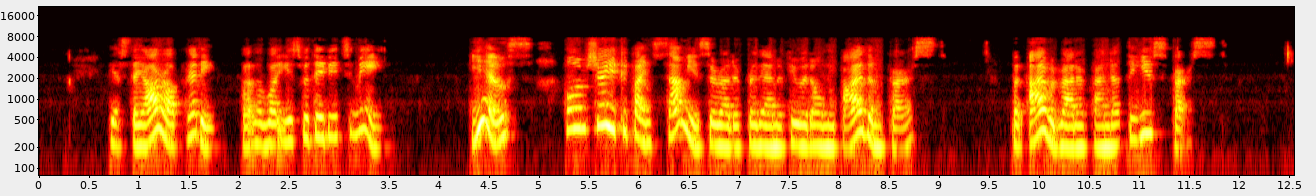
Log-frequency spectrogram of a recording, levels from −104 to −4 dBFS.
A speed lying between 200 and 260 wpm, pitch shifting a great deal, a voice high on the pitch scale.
Yes: fast, 205 wpm; wide, 7.0 semitones; high, 225 Hz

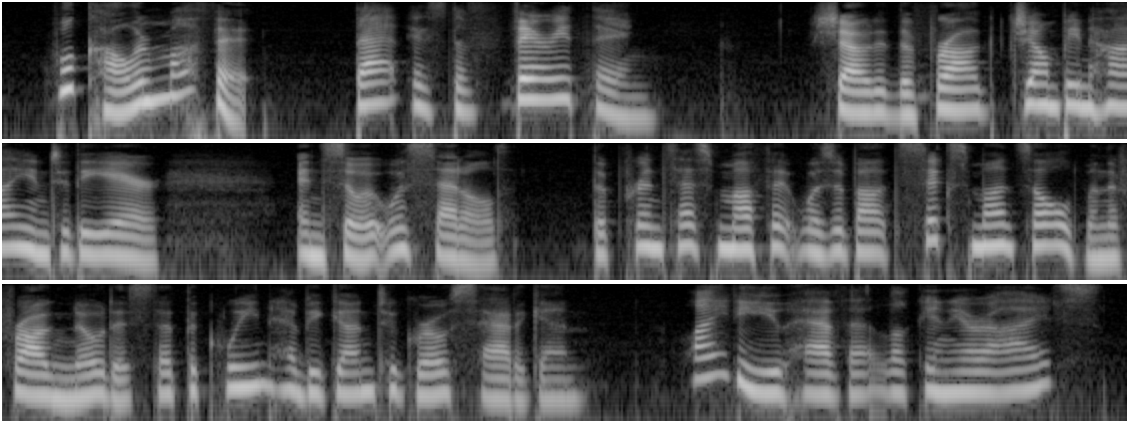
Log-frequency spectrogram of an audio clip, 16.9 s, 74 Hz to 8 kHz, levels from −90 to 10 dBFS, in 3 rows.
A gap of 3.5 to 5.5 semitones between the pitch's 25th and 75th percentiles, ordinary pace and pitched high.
Yes: average, 4.5 semitones; average, 190 wpm; high, 200 Hz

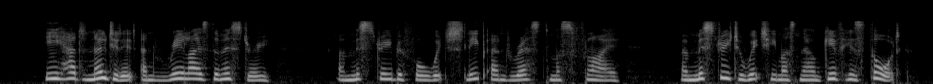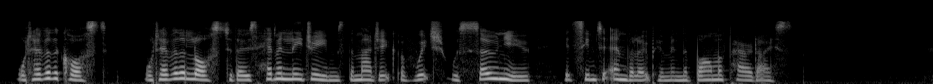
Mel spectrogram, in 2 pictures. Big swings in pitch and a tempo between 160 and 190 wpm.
No: average, 3.1 semitones; average, 175 wpm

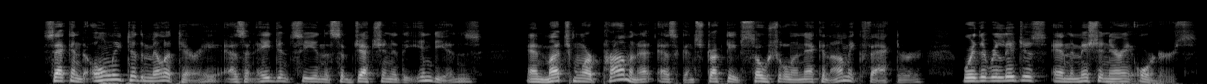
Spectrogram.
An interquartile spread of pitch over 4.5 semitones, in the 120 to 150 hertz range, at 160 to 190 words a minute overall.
Yes: wide, 5.6 semitones; medium, 140 Hz; average, 165 wpm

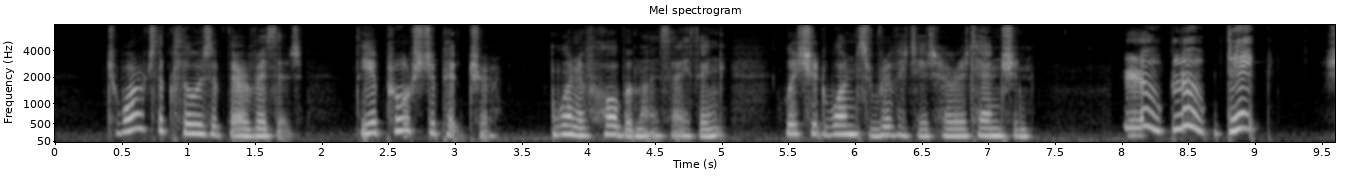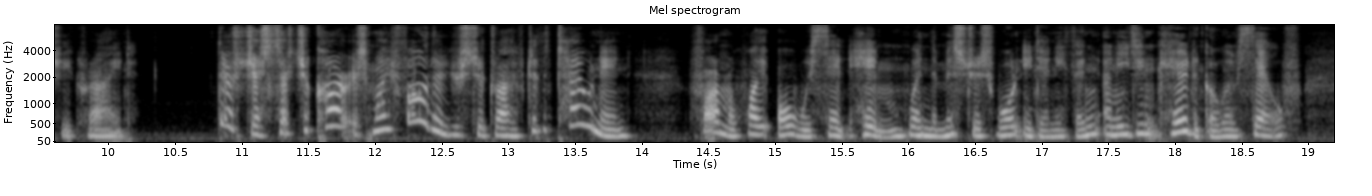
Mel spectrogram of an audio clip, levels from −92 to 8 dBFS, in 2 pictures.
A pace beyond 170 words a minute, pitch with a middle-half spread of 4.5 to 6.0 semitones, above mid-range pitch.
Yes: average, 185 wpm; wide, 5.5 semitones; high, 210 Hz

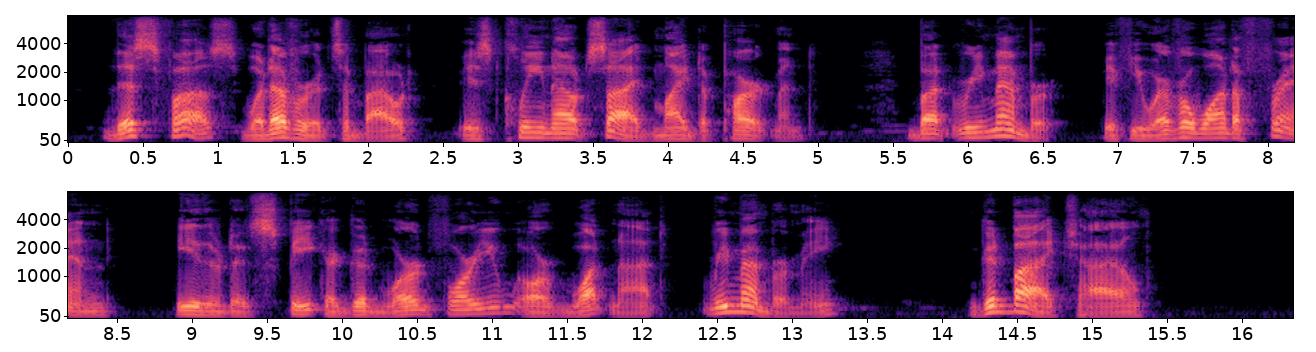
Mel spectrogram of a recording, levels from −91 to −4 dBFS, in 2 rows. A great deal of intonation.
Yes: wide, 6.6 semitones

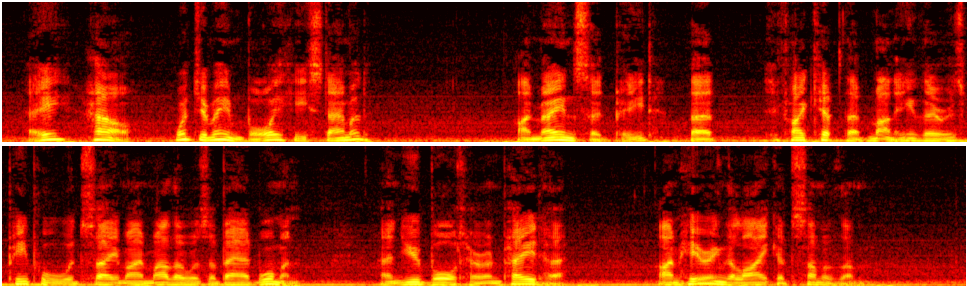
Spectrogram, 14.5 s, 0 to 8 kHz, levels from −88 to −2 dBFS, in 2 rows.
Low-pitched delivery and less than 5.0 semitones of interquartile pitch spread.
No: low, 105 Hz; average, 5.3 semitones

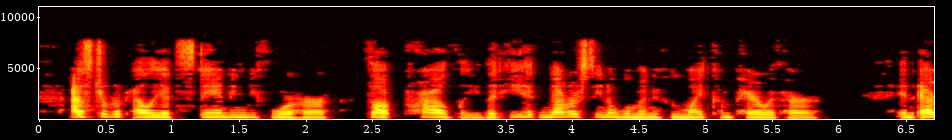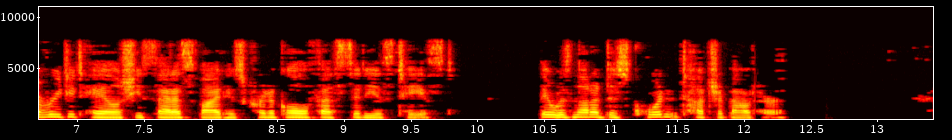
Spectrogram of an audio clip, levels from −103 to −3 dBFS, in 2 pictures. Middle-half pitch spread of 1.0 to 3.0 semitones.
No: average, 3.4 semitones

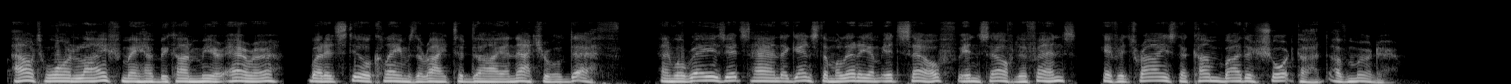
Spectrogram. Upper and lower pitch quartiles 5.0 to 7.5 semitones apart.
No: average, 3.3 semitones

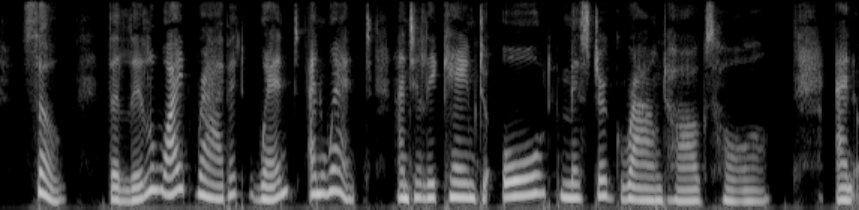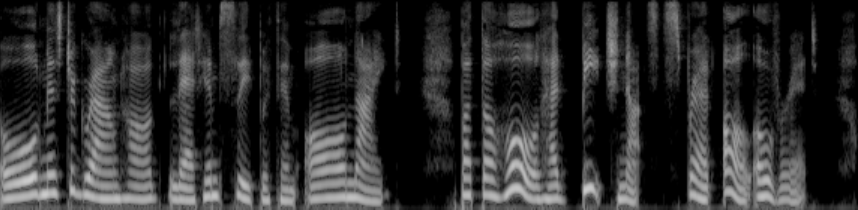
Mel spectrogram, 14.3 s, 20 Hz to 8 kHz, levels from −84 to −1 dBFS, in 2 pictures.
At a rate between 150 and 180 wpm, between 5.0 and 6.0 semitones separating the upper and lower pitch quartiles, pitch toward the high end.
Yes: average, 165 wpm; average, 5.3 semitones; high, 195 Hz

